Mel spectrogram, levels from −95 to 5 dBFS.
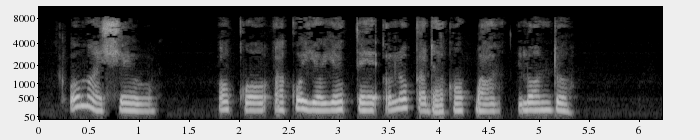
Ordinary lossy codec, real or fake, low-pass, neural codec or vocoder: MP3, 32 kbps; fake; 9.9 kHz; codec, 24 kHz, 3 kbps, HILCodec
